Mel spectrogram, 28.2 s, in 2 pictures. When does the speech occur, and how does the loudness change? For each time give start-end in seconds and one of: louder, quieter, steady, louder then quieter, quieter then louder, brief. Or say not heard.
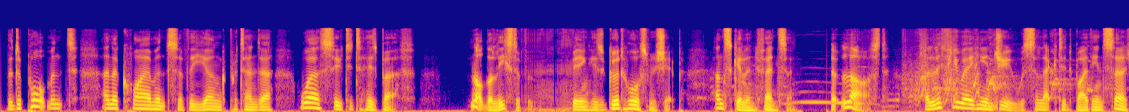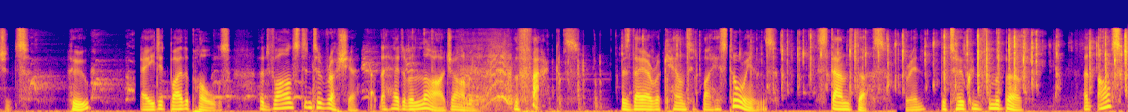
0.0-28.1 steady.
